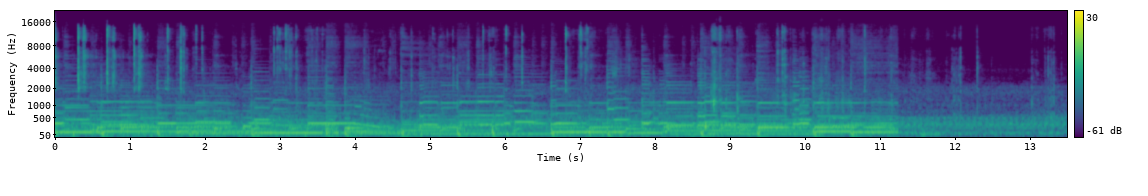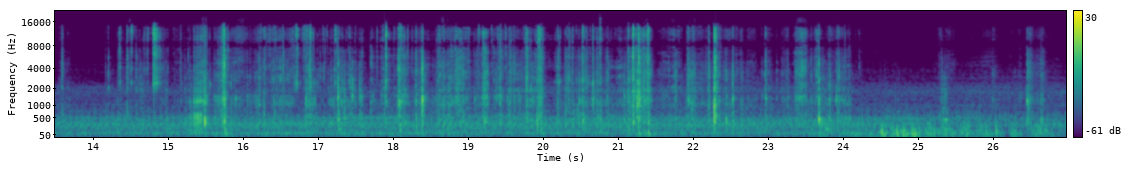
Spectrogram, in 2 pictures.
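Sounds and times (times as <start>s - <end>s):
cardboard packaging being handled: 15.1s - 24.3s.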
